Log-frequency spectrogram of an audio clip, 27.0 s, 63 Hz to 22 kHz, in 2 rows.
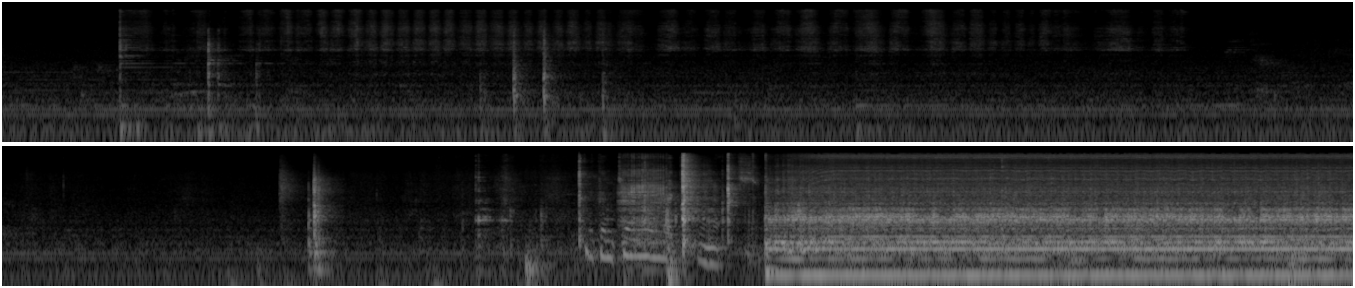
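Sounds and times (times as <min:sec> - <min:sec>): stand mixer running: 0:21.1 - 0:27.0.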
